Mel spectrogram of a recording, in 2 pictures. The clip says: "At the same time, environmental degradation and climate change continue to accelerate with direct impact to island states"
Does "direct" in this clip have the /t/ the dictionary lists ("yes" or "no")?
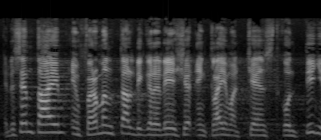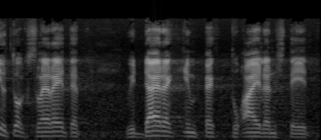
yes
